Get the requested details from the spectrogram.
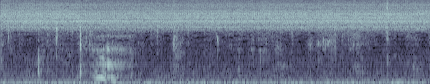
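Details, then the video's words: Loud insect calling beside a group eating outdoors near a hidden lake: a dense, unbroken high-pitched shrill fills the background, with faint voices, soft taps and brief eating noises. "Ang pasensya na po sa huni ng kulisap."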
